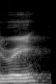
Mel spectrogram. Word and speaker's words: Rey: so yeah one ray on instagram and twitter y'all saying i got music you can find me on youtube it's r e y so ray is spelled r r-e-y i'll put that down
